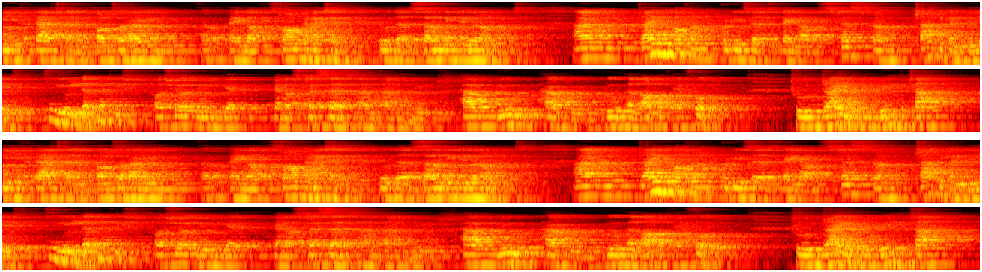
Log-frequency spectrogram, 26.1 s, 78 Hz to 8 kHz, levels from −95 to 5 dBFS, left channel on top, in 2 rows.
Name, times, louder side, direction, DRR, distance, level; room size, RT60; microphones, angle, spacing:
voice 1, 0.0-2.2 2.6-13.2 13.6-16.2 16.6-22.6 23.0-25.4, left 1 dB, 75° left, -7 dB, 2.6 m, -29 dB
17.0 x 12.0 x 5.4 m, 2.4 s
head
